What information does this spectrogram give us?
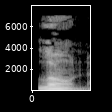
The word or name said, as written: lone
